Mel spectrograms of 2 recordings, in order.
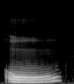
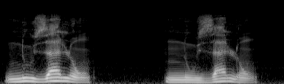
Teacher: when you get this ON combination, you get this nasal on, really in your nose, okay? On.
